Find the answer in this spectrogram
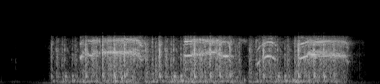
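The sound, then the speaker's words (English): Three bursts of typewriter typing, loud: a dense stream of rapid mechanical key clatter with brief pauses between runs, alone and with no voices, introducing a news segment. “Until then, there's only one more person to introduce, and that's the Typing Monkey.”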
